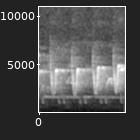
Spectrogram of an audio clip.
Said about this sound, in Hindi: पंछी चहचहा रहे हैं।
